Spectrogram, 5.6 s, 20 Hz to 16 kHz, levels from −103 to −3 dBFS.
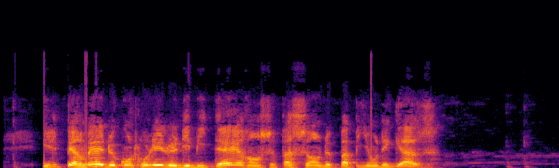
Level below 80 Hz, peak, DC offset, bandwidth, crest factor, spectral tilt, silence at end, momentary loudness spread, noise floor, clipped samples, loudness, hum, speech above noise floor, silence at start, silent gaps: -54 dBFS; -2 dBFS; under 0.1%; 7 kHz; 16 dB; -7.5 dB/octave; 1.25 s; 11 LU; -63 dBFS; under 0.1%; -17 LUFS; none; 47 dB; 0.45 s; none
